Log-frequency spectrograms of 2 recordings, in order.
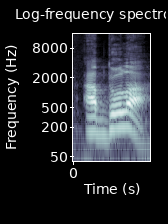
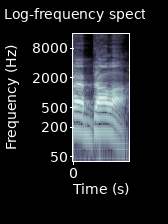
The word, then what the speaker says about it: Abdullah: Mr Abbott excuse bad accent right um King Abdullah not Abdullah from Saudi Arabia I just call him sir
